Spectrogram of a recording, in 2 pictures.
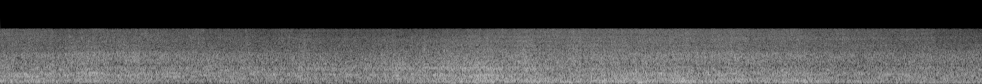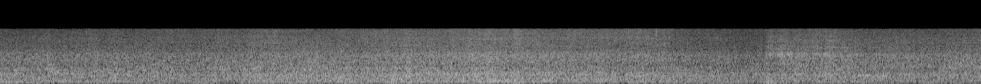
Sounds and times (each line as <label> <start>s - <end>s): surf on the seafront 0.0s - 19.6s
